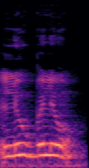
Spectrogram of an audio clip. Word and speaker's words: люблю: Я люблю. Я люблю. Here, l becomes softer because of the second vowel, u.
